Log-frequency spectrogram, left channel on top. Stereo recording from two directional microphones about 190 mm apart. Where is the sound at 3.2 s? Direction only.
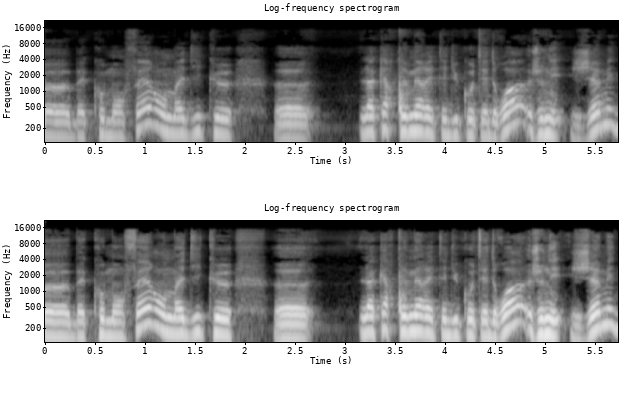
25° right (ahead or behind).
